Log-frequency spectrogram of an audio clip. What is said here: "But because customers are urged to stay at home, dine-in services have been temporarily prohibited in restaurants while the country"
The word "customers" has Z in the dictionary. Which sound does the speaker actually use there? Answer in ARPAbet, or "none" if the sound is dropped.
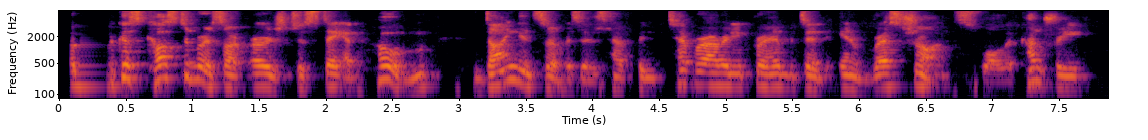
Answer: Z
